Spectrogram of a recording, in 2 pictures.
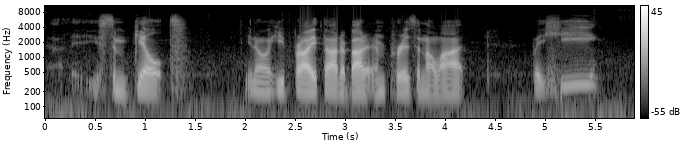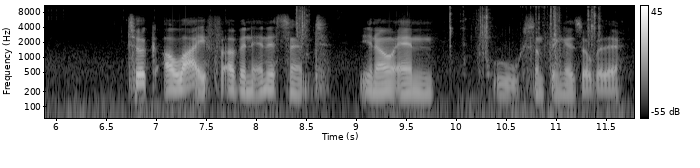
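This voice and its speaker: A man giving casual commentary as he plays a roleplaying game, thinking aloud in a halting way. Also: lowish voice, a bit bright, smooth. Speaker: gameplay host.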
